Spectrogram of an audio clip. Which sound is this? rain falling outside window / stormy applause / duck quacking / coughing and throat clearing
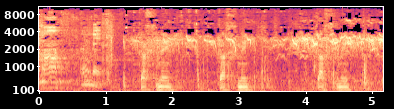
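duck quacking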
